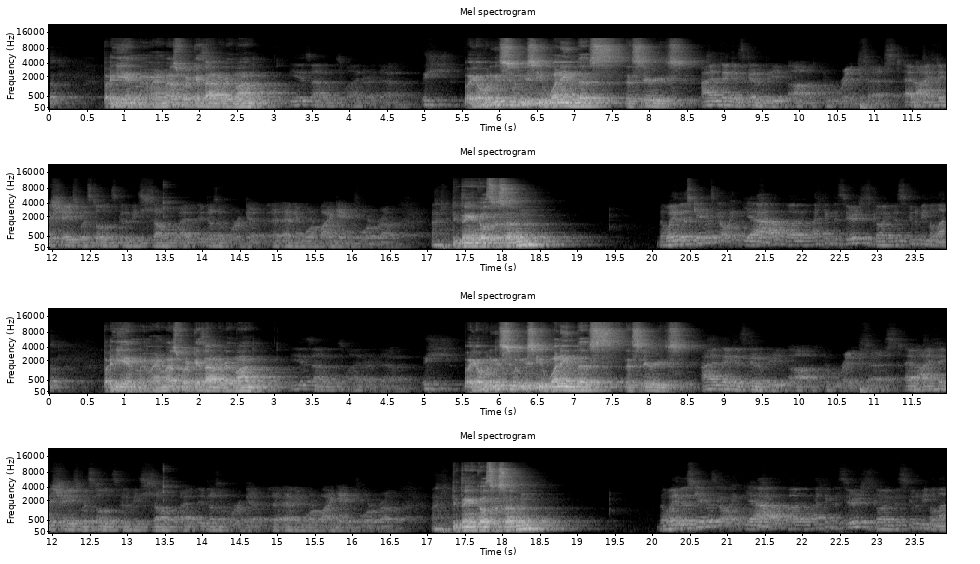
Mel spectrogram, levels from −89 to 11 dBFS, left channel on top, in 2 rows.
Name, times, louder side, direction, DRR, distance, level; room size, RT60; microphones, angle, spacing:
voice 1, 0.7-2.7 5.5-8.4 17.3-18.4, right 1 dB, 10° right, -1 dB, 0.3 m, -22 dB
voice 2, 3.2-4.7 5.0-5.3 8.7-17.6 20.1-23.9, equal, 65° left, -3 dB, 0.8 m, -36 dB
3.3 x 2.6 x 3.3 m, 1.4 s
head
